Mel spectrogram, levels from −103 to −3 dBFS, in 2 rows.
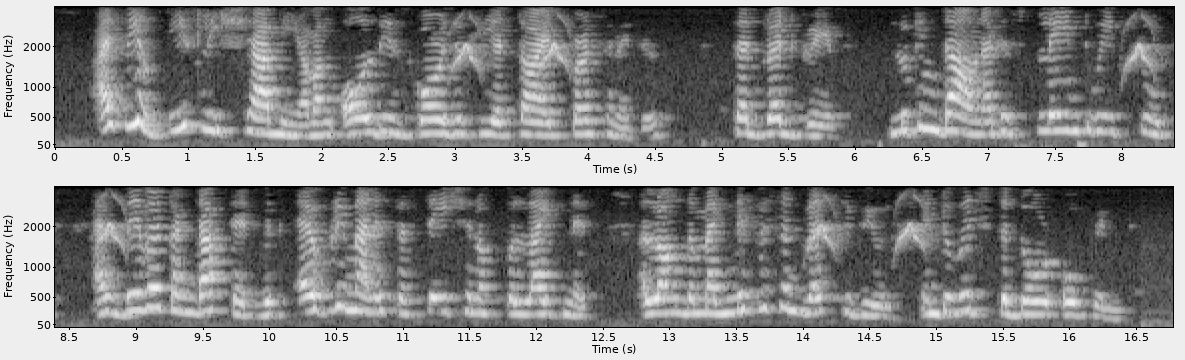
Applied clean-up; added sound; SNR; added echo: none; Bird vocalization, bird call, bird song; 15 dB; none.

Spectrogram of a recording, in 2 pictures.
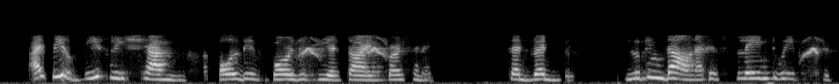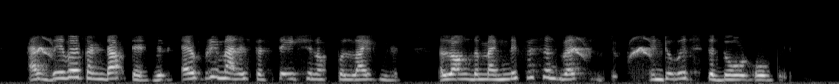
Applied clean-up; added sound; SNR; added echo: neural diffusion model UNIVERSE++.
